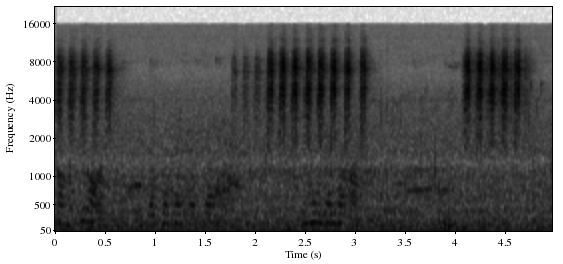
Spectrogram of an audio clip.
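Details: Call of a green-backed tit, Dasyueshan Forest Recreation Area, 16 March 2015: three quick series of high, sharp ticking notes, the middle run longest at around a dozen notes, with faint low murmuring in the background.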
